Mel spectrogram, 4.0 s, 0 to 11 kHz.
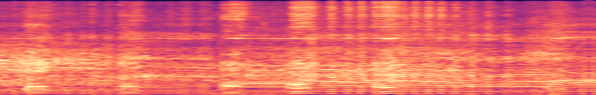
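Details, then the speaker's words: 1981 Suzuki GT250 X7 two-stroke barn find, on its first ride after a full rebuild: clutch slipping, smoke from the right side only, and the engine cutting out. Revs surge and sag unevenly and it stumbles; misfire and loss of power. "Something doesn't seem right. No power. Come on, baby."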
